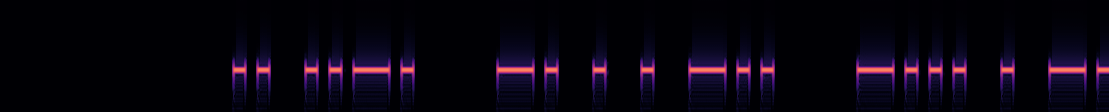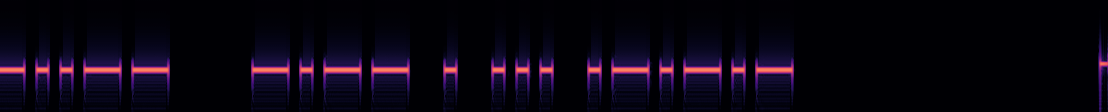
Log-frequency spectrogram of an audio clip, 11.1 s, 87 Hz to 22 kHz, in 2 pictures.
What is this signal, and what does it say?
Morse code, heard as a keyed tone, about 20 wpm, 700 Hz. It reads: IF NEED BE, YES.
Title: Sentences from Top 1000 Words - Review Part 1 - 20wpm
